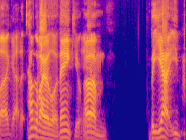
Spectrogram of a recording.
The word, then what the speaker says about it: Tagovailoa: No, I butchered it. Well, crap. Now I can't remember how it goes. Tagovailoa. I got it. Tagovailoa.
